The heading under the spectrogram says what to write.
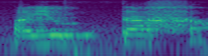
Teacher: నైష్ఠికీం శాంతిమా నైష్ఠికి అయుక్తః కామకారేణ అయుక్తః అయుక్త పక్కన విసర్గ H sound క ముందు ఎప్పుడు విసర్గ వచ్చినా హెచ్ సౌండ్ పెట్టుకుంటాం ఆ విసర్గని స్ట్రైక్ చేసి హెచ్ అని రాసుకోండి అయుక్తః అలా గాలి బయటికి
